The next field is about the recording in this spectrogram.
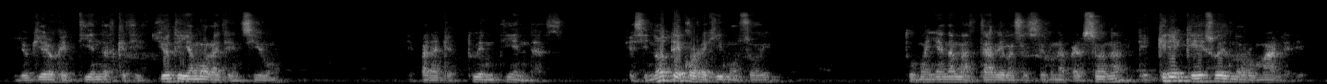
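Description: In a room with audible echo, a man with a medium-pitched voice speaks at a fairly slow pace in a calm tone, with lively intonation, big swings in loudness, and long, frequent pauses. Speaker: father of the host. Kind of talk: casual chat. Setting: on camera.

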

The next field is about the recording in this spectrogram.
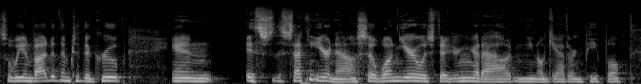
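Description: A man with an American accent has a plain, everyday voice in a fairly high pitch at a fairly quick pace. The recording is very clean, with a silent background. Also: fairly even intonation. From US, not the South. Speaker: pastor and entrepreneur. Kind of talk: casual interview.

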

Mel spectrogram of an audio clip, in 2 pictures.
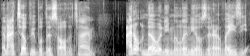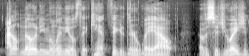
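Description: In a dry, close sound with no echo and a very clean recording with a silent background, a man with an American accent uses an ordinary speaking voice at medium pitch, ordinary pitch variation and a fairly quick pace. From US South, Augusta, Georgia. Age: 30s. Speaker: church co-host. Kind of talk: casual chat.

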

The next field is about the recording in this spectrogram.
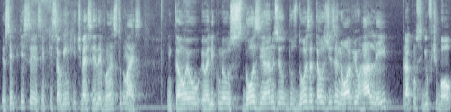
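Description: A man talks at a fairly high pitch and a moderate pace. His intonation is flat and monotone. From Brazil, Franco da Rocha, São Paulo state. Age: 20s. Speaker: digital marketing entrepreneur. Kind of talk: podcast interview.

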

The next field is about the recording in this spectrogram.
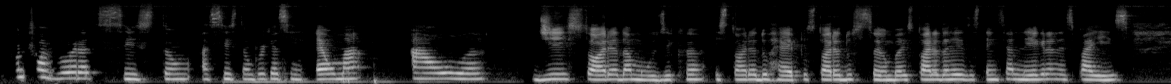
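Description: A woman's fairly high voice with fairly even intonation and very even loudness, over background music. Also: fairly slow pace. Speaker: podcast co-host. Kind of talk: casual chat. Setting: virtual call.

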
